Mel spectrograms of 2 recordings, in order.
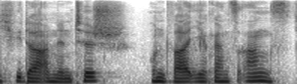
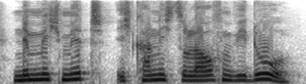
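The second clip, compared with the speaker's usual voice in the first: high, louder plea; frog calling out; 5 semitones higher, 4 dB louder than usual. A narrator's reading. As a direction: call after someone who is leaving you behind. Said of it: "rief der Frosch". (lauter, hoher Ruf des Frosches)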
